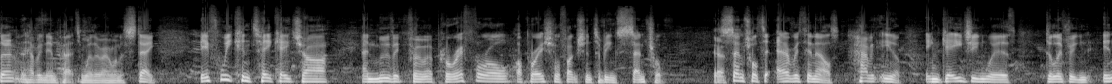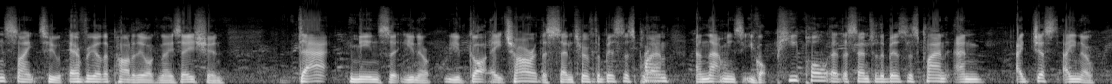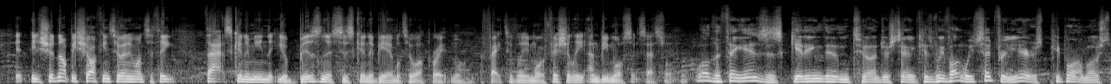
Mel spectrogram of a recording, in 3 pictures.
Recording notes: travels to the isolved Connect User Conference in Palm Springs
